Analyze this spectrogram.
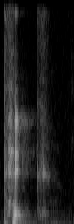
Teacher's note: There's an extra puff of air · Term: P with long release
